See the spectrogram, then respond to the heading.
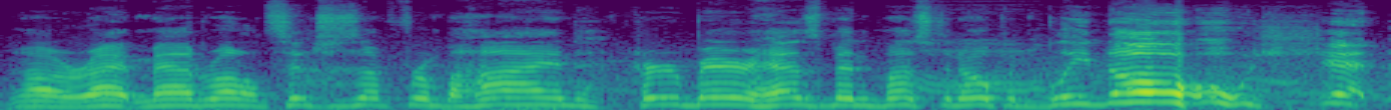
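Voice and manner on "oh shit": loud, high "Oh, shit!"; stunned ringside yell; shocked outburst. Real, not acted. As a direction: blurt it out in disbelief. Reaction to big move.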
